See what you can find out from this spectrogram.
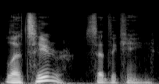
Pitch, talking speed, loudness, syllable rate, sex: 100 Hz, 190 wpm, -17 LUFS, 3.8 syllables/s, male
